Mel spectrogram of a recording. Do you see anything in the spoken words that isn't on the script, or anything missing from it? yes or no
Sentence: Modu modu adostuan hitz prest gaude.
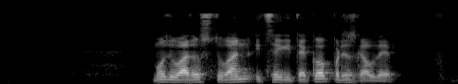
yes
